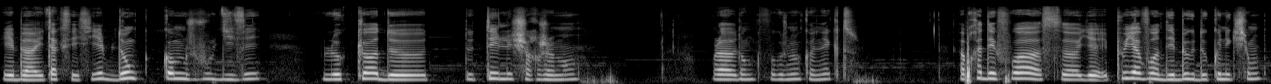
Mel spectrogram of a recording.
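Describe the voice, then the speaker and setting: A woman with a somewhat high voice narrates an unboxing in a loose, casual way. She speaks into a gaming headset mic. Her delivery is hesitant and full of fillers and mid-sentence self-corrections. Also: flat delivery, moderate pace, no room sound. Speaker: gaming video maker.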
